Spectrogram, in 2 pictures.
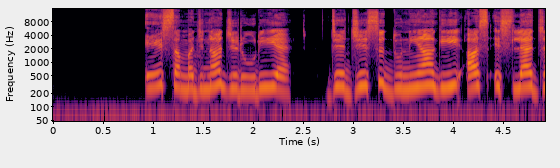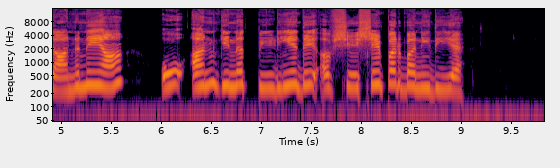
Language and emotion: Dogri, fearful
